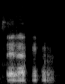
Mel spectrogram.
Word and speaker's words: Serafinof: Me disculpa si lo pronuncio mal. ¿Serafinov o cómo es? Serafinov.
